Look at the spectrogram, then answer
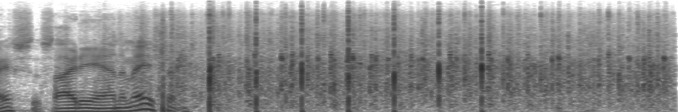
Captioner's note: audience clapping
